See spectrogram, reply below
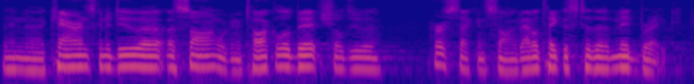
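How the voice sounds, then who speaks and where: A man hosting a radio show taping, giving informal, encouraging warm-up announcements from a theater stage. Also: mid-range voice, fairly even intonation, normal speed. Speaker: radio show host and emcee. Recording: echoey theater hall with long reverb.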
